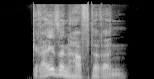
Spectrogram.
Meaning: inflection of greisenhaft: 1. strong genitive masculine/neuter singular comparative degree 2. weak/mixed genitive/dative all-gender singular comparative degree
- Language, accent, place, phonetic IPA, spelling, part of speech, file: German, Germany, Berlin, [ˈɡʁaɪ̯zn̩haftəʁən], greisenhafteren, adjective, De-greisenhafteren.ogg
